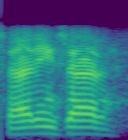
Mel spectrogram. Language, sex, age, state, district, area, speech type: Tamil, male, 60+, Tamil Nadu, Kallakurichi, urban, conversation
